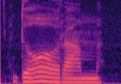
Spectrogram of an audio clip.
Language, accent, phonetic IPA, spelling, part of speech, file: Persian, Iran, [d̪ɒ́ː.ɹæm], دارم, verb, Fa-دارم.ogg
- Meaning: first-person singular present indicative of داشتن (dâštan)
